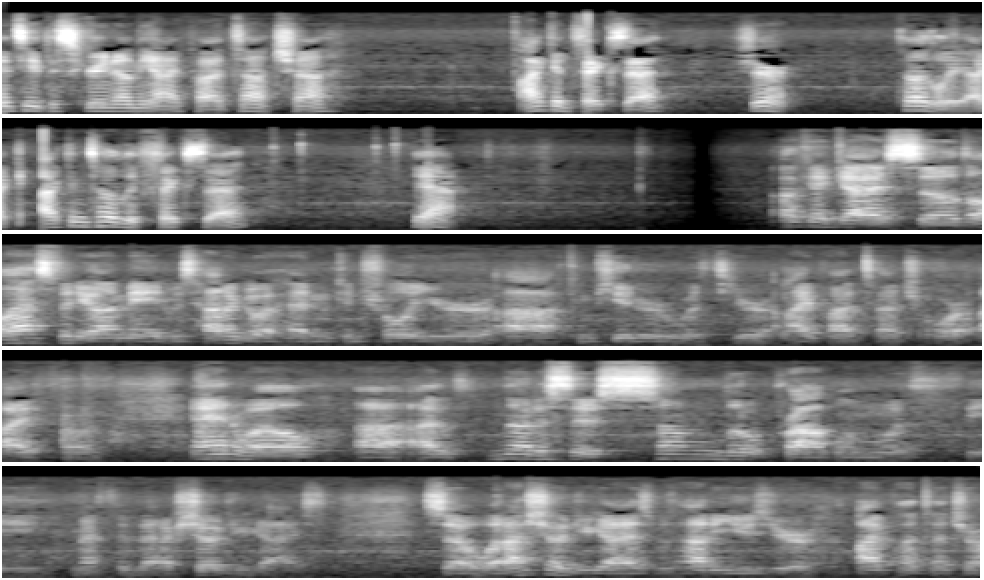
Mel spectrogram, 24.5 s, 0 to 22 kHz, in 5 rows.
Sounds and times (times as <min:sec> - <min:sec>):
Speech: 0:00.0 - 0:01.8, 0:02.6 - 0:06.2, 0:07.0 - 0:07.3, 0:08.8 - 0:24.4
Inside, small room: 0:00.0 - 0:24.4.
